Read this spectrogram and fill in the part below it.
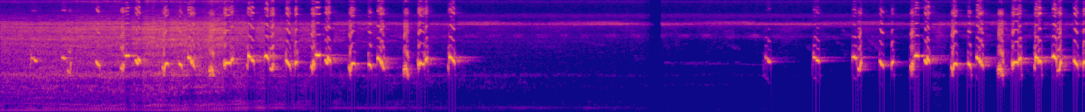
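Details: Yellow-vented bulbuls calling back and forth loudly in the morning, played as a lure to make birds sing: long chattering bubbly phrases, a brief pause, then another quick rhythmic burst of bright repeated notes, with rumbling background noise early on.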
